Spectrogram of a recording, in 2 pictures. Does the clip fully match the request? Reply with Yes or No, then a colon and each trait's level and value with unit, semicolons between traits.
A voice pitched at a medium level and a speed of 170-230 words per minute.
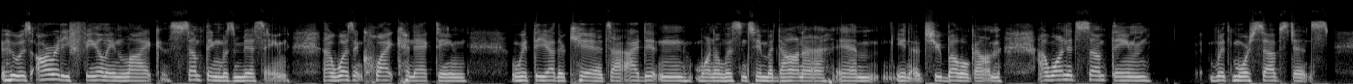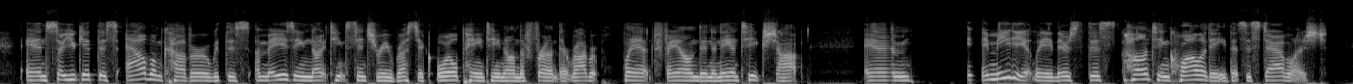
No: medium, 180 Hz; average, 155 wpm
